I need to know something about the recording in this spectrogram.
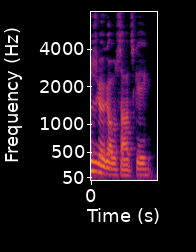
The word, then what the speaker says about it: Satsuki: Google put me to the wiki which says Satski. So like a matter of fact, let me just reook it up just because I like be saying it wrong the entire episode. Satski right right there.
